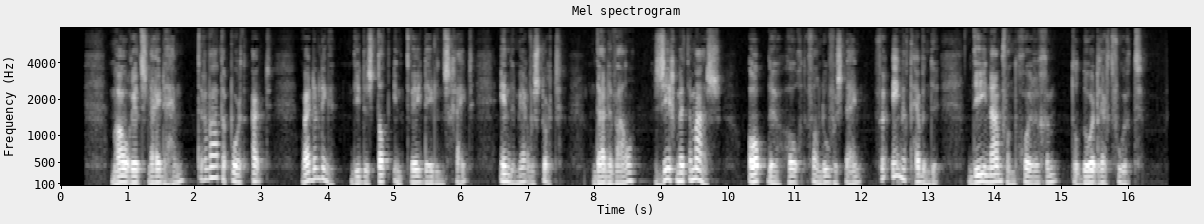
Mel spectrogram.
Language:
Dutch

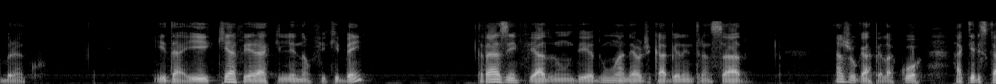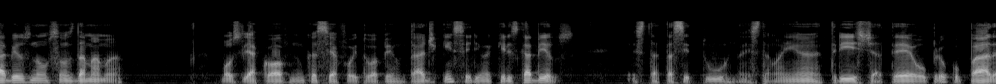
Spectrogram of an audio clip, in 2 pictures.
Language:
Portuguese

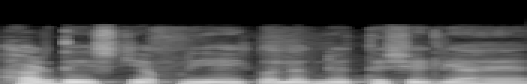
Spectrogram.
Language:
Hindi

